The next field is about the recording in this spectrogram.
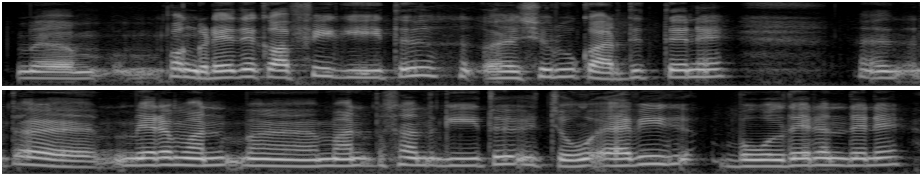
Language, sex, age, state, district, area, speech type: Punjabi, female, 60+, Punjab, Jalandhar, urban, spontaneous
